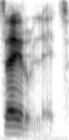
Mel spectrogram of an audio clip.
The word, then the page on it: Ceiruleits: Tseiruleits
